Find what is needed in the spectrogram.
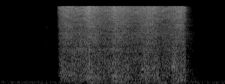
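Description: Aerosol can of dry shampoo sprayed into the hair in one continuous hissing burst. It starts about half a second in and lasts just over a second.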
